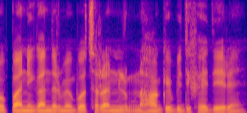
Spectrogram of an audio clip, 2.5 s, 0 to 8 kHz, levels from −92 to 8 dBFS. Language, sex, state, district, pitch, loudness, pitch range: Hindi, male, Arunachal Pradesh, Longding, 105 Hz, -22 LUFS, 105-110 Hz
